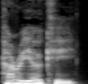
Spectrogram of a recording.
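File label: "karaoke", British English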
